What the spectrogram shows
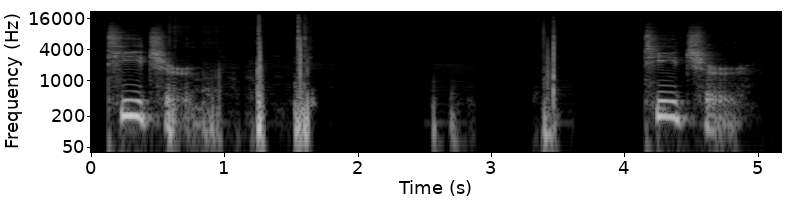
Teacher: we'll put the emphasis on the first syllable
